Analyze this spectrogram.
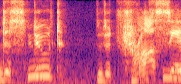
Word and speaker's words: de Tracy: And de Tracy, I believe is how you say his name in French properly, he saw exactly what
